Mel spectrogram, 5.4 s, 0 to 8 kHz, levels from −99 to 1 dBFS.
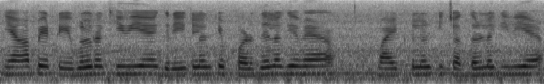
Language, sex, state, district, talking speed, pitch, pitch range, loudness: Hindi, female, Rajasthan, Bikaner, 220 wpm, 240 Hz, 225-250 Hz, -14 LUFS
